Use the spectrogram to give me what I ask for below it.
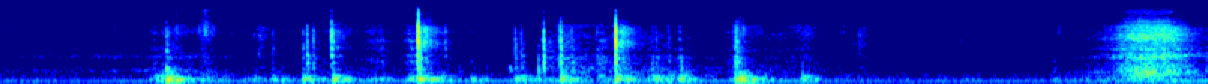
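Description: A guitar pick pries open a tablet's plastic case, giving a quick irregular series of faint, sharp clicks and snaps, then a short soft rustling burst.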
